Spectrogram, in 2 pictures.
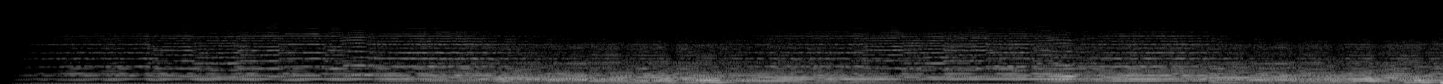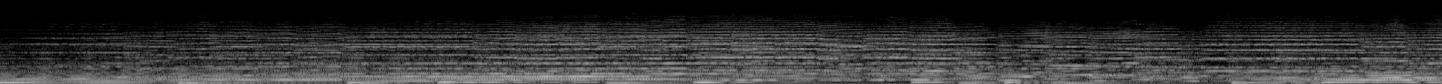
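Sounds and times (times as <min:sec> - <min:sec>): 
string serenade: 0:00.2 - 0:28.8.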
